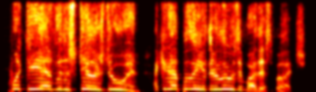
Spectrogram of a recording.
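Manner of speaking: very high, loud fan rant; imitated outraged yell. Bar fan watching the Steelers lose, imitated outraged yell. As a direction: mimic a fan shouting in disbelief.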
